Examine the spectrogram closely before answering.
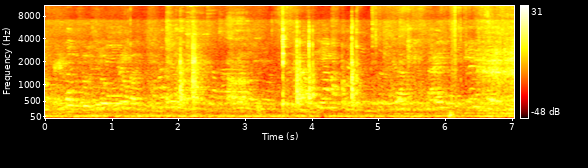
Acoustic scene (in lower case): restaurant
